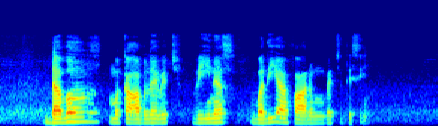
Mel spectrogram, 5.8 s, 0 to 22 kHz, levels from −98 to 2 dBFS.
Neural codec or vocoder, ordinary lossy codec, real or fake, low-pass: none; MP3, 64 kbps; real; 7.2 kHz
